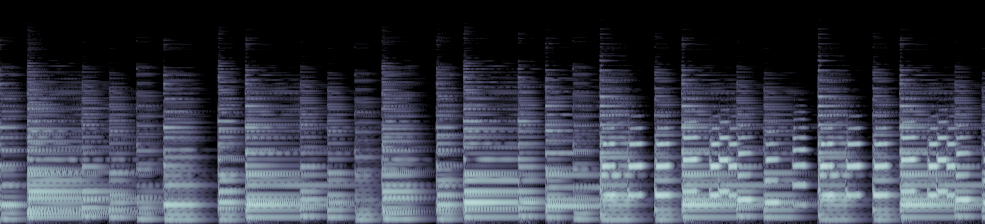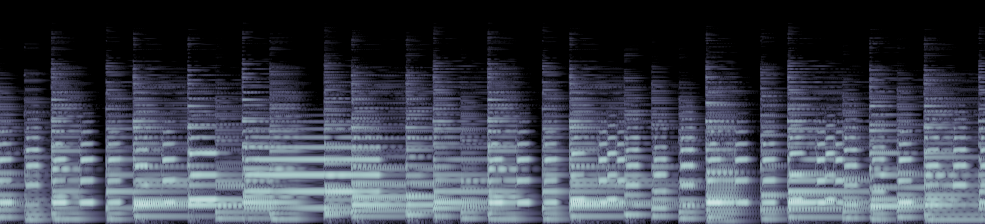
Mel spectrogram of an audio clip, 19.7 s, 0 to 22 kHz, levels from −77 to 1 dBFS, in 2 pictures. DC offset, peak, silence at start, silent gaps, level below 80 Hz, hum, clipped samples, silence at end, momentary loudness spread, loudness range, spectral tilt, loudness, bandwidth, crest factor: under 0.1%; -2 dBFS; 0 s; none; -46 dBFS; none; under 0.1%; 0 s; 8 LU; 5 LU; -6 dB/octave; -18 LUFS; 12 kHz; 16 dB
